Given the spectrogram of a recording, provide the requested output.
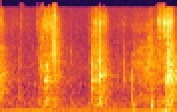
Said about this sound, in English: That's me chopping. Do you yeah. hear that?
